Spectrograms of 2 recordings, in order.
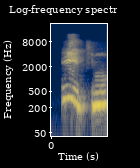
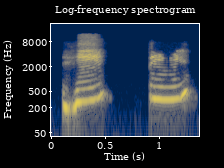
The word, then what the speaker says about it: ritmo: ritmo de tal dança ritmo ritmo se escreve assim gente r i t m o esse T como se fosse um pé mudo o que é Laís mas todo mundo fala ri tem É verdade tem parece que tem um sonzinho do e tem um sonzinho do I mas não existe na escrita pode ser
